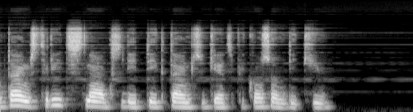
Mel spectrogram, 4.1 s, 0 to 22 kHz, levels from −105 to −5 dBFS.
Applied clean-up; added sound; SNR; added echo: neural mask model DeepFilterNet 3.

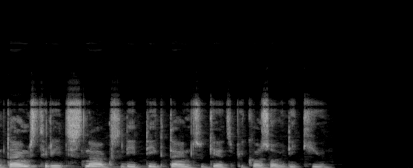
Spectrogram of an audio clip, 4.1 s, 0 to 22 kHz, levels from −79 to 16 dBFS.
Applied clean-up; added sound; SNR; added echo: none; none; none; none.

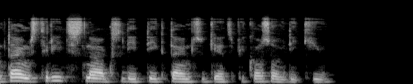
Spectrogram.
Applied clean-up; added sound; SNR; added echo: neural mask model Resemble Enhance denoiser.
